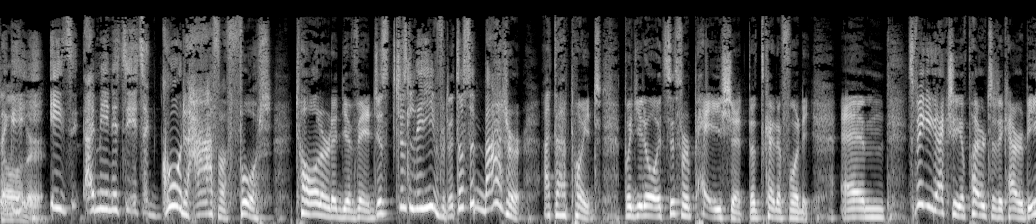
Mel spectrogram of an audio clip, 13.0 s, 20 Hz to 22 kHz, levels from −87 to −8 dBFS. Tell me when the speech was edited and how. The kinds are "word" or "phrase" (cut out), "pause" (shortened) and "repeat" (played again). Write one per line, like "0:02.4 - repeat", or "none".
none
